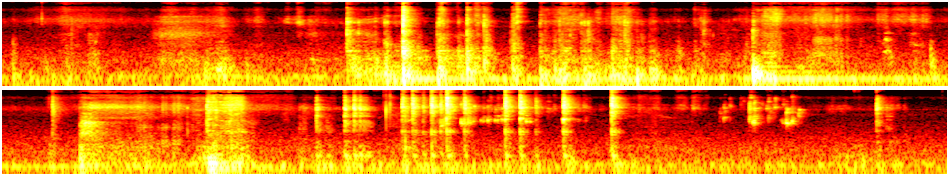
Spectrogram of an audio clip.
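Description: Scattered light clicks and taps of small painting tools and pots being handled on a hobby desk, with a run of quick clicks near the end.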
